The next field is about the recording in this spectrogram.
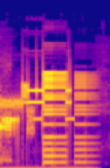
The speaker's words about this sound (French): c'est le son du online que toi tu avais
